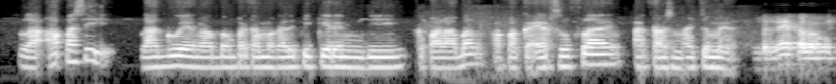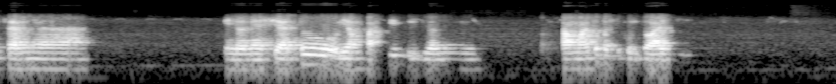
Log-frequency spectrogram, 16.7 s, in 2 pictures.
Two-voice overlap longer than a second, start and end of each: none

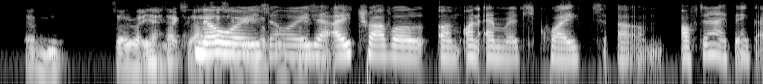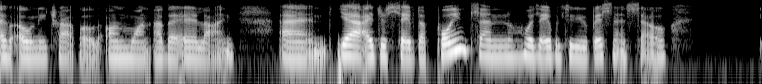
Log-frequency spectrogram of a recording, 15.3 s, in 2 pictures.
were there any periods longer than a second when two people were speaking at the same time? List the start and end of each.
2.0-3.3

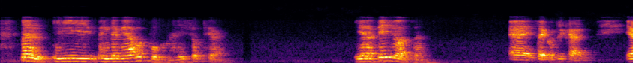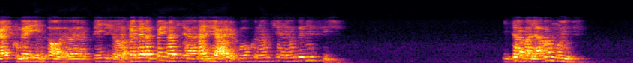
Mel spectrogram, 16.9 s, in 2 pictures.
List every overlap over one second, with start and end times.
9.8-11.6

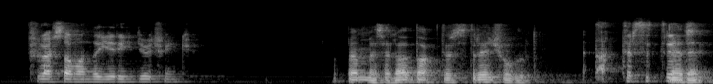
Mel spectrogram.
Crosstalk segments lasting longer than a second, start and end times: none

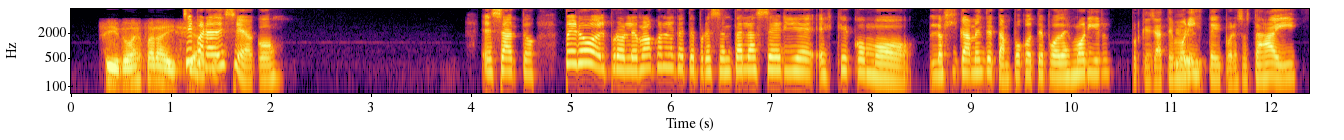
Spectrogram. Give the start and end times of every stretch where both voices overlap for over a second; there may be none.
none

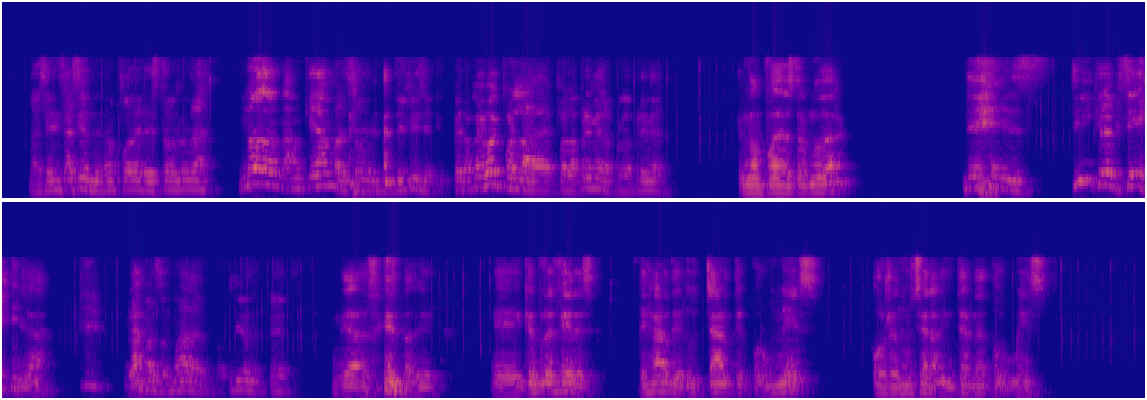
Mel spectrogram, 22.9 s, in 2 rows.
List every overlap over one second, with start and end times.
none

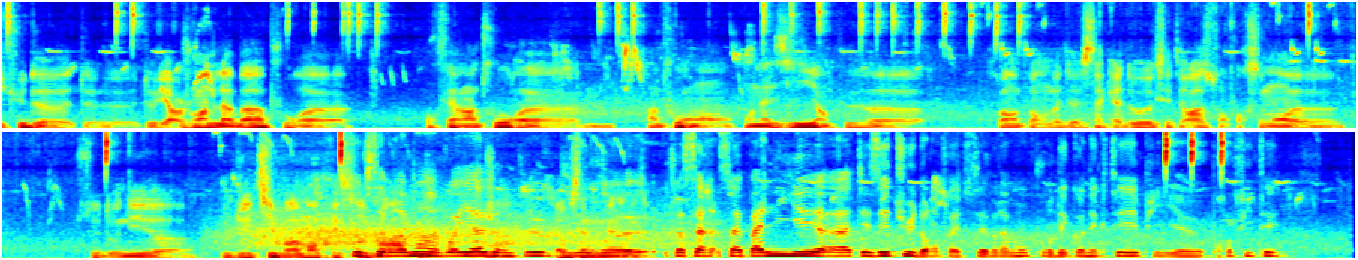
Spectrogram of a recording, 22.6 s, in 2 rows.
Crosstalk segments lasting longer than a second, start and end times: 14.2-16.8

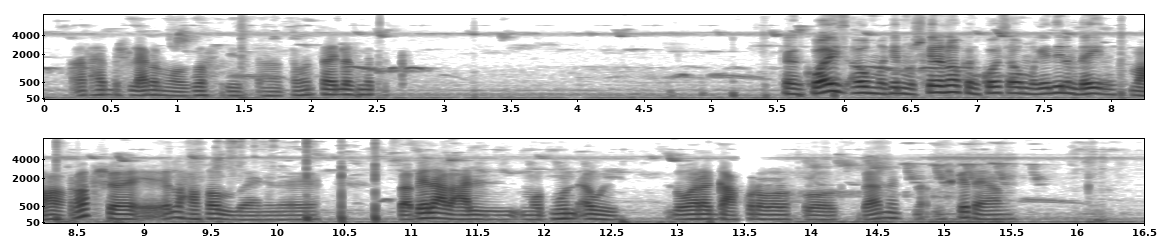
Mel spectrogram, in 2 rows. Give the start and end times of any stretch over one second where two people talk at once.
none

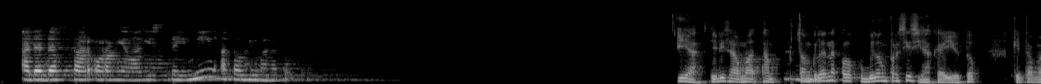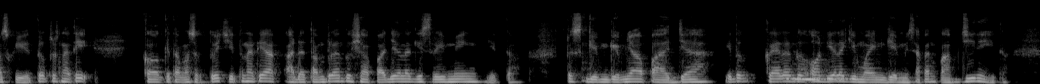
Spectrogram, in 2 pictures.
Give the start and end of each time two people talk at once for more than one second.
none

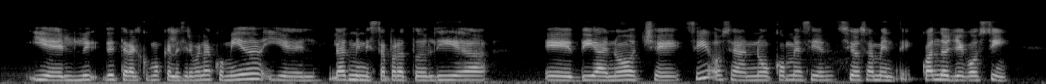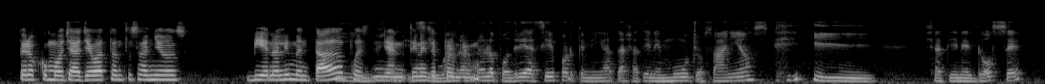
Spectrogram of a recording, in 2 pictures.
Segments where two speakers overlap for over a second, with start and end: 13.8-15.3

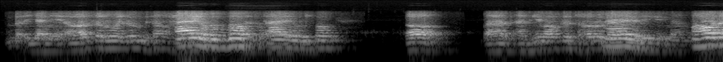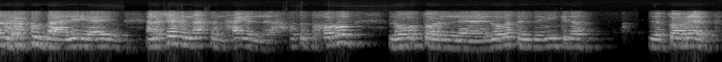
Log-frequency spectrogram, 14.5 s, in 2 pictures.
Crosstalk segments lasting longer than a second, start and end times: 1.8-3.1

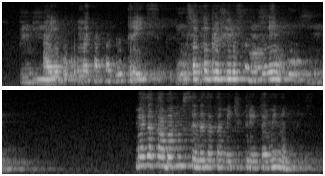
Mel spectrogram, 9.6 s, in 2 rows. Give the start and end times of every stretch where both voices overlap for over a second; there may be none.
2.8-4.2

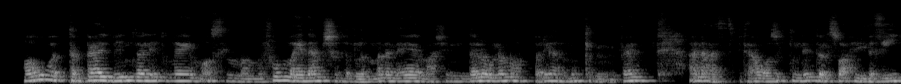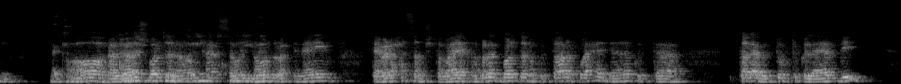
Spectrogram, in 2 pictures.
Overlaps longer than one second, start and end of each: 9.7-11.7

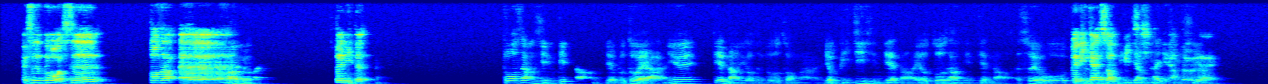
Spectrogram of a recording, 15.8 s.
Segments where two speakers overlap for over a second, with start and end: 13.4-15.1

